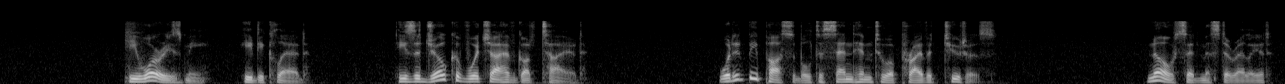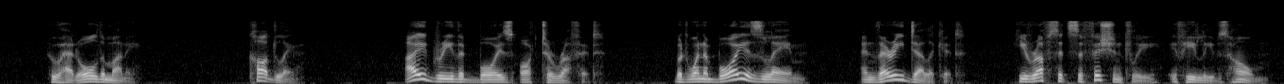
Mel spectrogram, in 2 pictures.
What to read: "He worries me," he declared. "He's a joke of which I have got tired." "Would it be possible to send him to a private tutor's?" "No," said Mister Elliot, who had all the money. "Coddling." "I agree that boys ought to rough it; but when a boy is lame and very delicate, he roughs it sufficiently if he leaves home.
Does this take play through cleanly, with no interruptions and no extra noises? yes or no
yes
